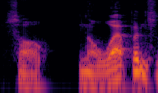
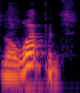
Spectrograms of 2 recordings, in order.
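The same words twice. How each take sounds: First: Said in the usual way. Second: No weapons said higher and louder; emphatic. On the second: Retold or imitated. Telling the friend there were no weapons, emphatic rise. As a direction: hammer home no weapons.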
